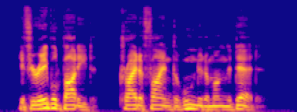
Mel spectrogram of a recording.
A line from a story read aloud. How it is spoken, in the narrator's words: he called out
